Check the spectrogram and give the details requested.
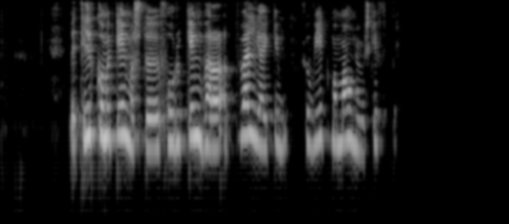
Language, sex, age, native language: Icelandic, female, 40-49, Icelandic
